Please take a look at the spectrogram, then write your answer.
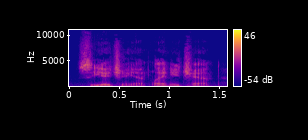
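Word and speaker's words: Lanhee Chen: one named lanhi Chan l-a-n-h-e-e-c-h-a-n Lanny Chan he was Romney's Chief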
